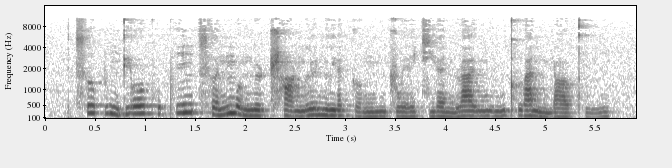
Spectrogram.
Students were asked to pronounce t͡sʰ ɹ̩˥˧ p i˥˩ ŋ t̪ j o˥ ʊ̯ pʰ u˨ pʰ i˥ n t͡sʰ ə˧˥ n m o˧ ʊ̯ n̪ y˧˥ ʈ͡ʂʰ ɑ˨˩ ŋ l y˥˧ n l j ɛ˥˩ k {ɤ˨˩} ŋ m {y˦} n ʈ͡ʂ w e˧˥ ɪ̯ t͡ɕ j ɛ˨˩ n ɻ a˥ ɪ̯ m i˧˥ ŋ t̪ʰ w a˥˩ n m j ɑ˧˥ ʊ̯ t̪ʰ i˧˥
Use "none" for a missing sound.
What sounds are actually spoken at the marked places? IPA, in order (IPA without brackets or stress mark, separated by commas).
ɤ˨˩, y˦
